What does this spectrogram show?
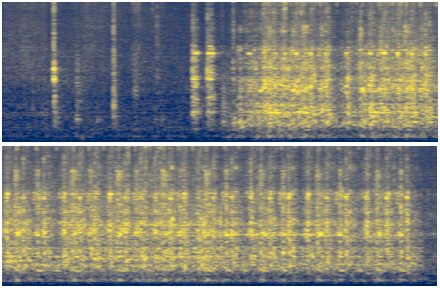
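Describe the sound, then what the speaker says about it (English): Sewing machine running a decorative stitch on a quilt appliqué circle; a few soft clicks give way to a steady, close mechanical whirring with rapid ticking needle strokes. "let's just take this to the machine and do a little decorative stitch to get it in place"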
